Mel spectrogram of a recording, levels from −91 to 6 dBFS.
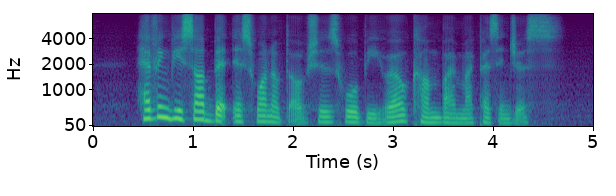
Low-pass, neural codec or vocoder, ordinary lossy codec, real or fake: none; codec, 16 kHz, 0.2 kbps, FocalCodec; none; fake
